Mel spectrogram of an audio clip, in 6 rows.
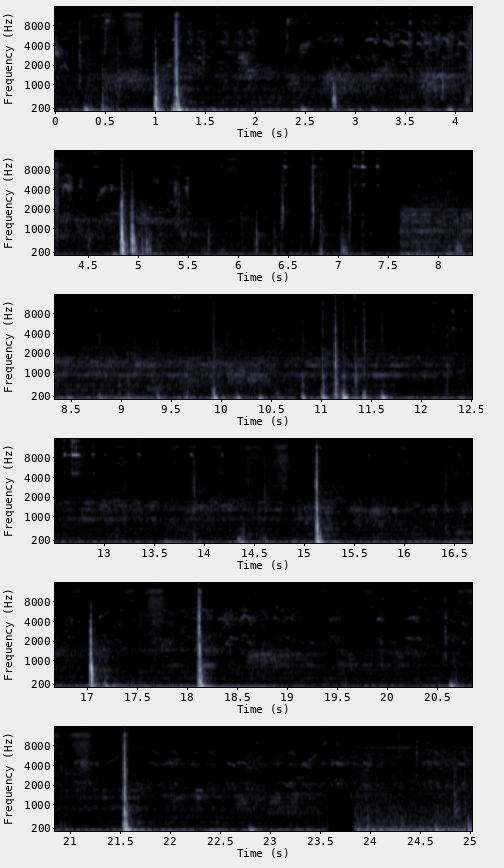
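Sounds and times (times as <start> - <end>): knocks and clicks handling food: 8.8 - 11.8.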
